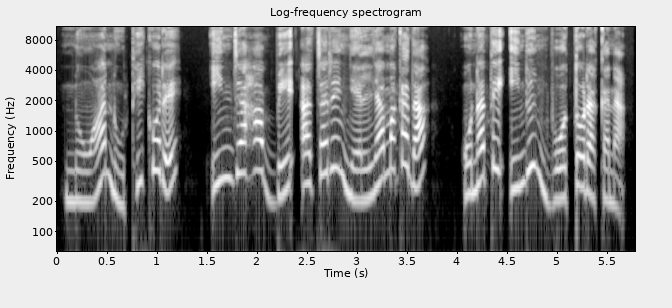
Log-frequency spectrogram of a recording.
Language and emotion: Santali, disgusted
